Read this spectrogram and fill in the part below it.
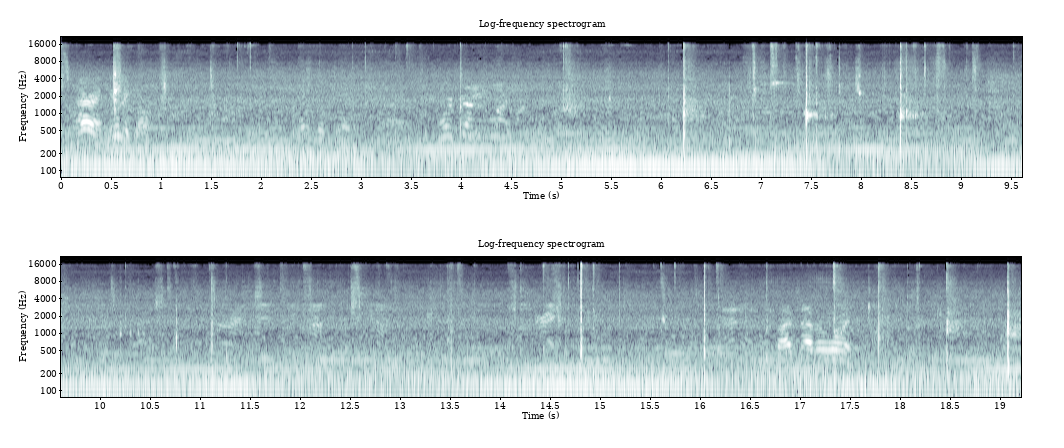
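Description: Paddles strike a plastic ball outdoors with sharp pops.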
